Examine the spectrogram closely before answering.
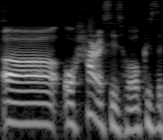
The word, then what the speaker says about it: Harris's hawk: though like Batman you know like FAL man Harris Hawks are or Harris's hawk is the correct pronunciation is one of the only Birds to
